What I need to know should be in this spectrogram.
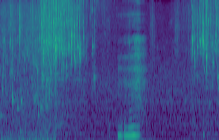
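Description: Water runs from a tap into a basin.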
